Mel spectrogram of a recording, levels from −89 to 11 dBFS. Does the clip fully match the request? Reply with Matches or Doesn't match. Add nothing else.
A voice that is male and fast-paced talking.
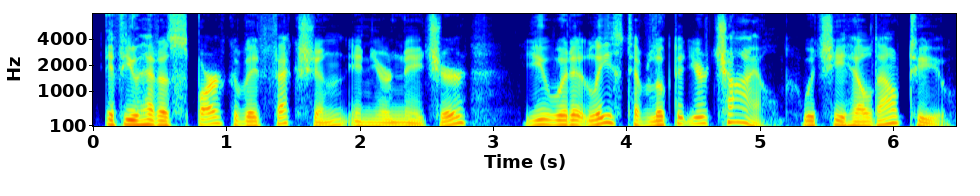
Matches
